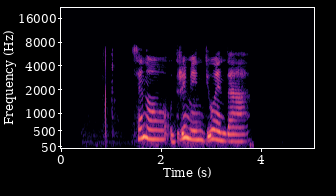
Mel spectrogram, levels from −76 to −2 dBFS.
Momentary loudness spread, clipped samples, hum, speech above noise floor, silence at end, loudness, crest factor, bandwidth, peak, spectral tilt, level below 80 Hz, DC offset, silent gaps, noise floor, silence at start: 19 LU; under 0.1%; none; 62 dB; 1.3 s; -26 LUFS; 18 dB; 7.6 kHz; -10 dBFS; -4.5 dB/octave; -64 dBFS; under 0.1%; none; -87 dBFS; 0.85 s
